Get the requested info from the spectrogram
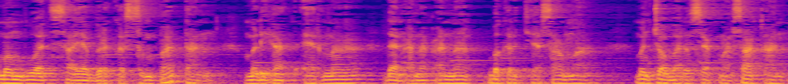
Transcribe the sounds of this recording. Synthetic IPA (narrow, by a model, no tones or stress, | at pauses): məmbuat̪̚sajabərkəsəmpat̪an | məliɦat̪̚ɛrnadana̰nakanak̚bəkərd͡ʒasama | məɲt͡ʃobaɾəsiak̚masakan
